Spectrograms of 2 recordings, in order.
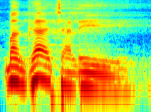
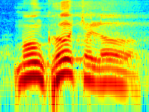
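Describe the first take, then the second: First: The vowels are mostly open 'a' sounds. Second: The vowels are mostly rounded 'o' sounds. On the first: "Kalau Sunda lebih banyak A" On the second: "kalau Jawa lebih banyak O"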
